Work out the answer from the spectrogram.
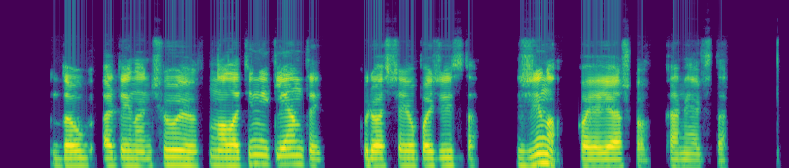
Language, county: Lithuanian, Kaunas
